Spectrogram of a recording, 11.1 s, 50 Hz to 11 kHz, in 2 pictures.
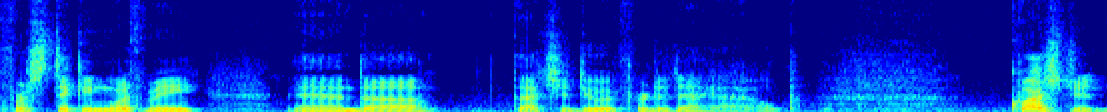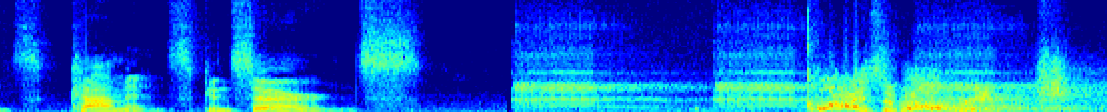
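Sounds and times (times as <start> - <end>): buzzer-like alarm tone: 8.1 - 11.0
loud voice calling out: 9.6 - 11.0.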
